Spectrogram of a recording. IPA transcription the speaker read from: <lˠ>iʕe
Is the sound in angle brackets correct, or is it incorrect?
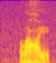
correct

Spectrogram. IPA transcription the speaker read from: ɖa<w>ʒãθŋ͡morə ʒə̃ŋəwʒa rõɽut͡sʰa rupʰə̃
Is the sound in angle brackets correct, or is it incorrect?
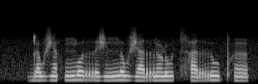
correct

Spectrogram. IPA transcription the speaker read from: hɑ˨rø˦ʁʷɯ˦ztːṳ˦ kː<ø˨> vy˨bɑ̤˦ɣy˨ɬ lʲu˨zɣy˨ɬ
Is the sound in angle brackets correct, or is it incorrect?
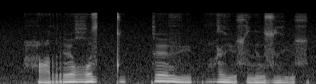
incorrect: ø˦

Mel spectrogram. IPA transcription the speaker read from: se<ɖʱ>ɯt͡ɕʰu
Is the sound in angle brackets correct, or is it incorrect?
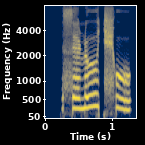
incorrect: ɳ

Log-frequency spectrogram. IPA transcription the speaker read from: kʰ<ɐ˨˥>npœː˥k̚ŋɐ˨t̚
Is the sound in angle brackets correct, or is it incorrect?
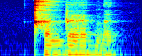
incorrect: ɐ˥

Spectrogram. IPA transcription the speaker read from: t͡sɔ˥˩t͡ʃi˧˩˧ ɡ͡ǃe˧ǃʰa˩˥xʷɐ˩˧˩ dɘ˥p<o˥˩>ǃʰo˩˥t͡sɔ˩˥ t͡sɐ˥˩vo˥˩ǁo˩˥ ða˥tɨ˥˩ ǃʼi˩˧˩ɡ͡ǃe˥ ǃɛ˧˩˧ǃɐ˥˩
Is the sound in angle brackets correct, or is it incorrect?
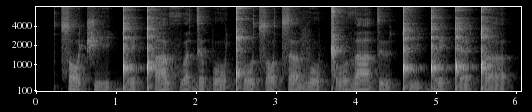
incorrect: o˧˩˧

